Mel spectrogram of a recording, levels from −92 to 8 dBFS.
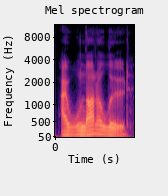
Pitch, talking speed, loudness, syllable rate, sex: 115 Hz, 240 wpm, -16 LUFS, 6.9 syllables/s, male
